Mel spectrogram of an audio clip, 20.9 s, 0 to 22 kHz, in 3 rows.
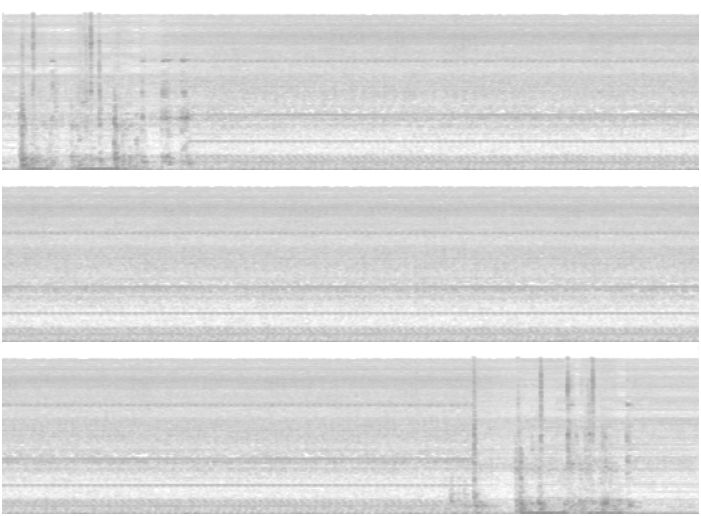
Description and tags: While the tape is playing in the VCR pushing the rewind button and then going back to play.Recorded with the built in mics on my Zoom H4 inside the tape door.
whir, transport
